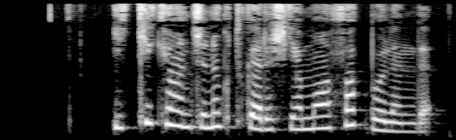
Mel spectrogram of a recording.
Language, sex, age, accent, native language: Uzbek, female, 19-29, Xorazm, Uzbek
